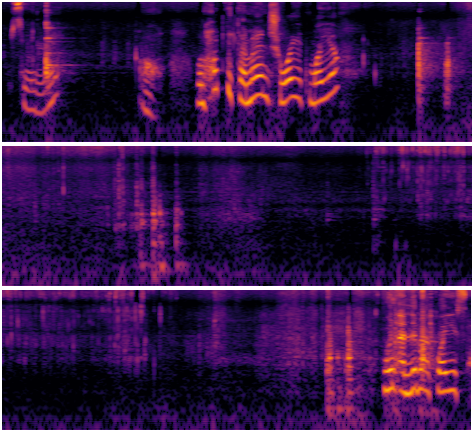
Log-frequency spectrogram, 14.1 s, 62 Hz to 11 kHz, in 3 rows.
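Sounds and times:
water pouring into liquid: 8.4s - 11.2s.

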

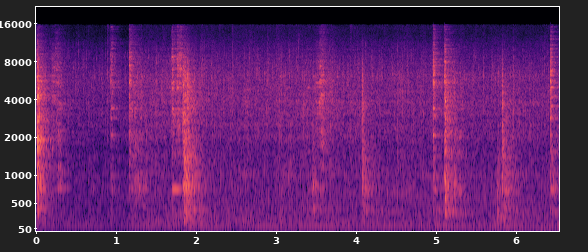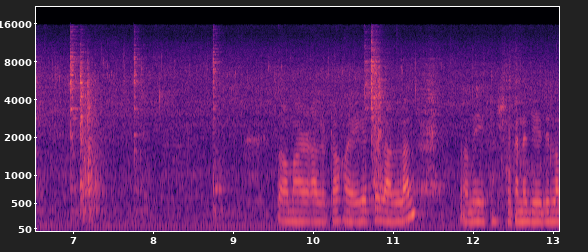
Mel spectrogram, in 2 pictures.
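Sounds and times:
metal spatula scraping a pot: 0.0s - 2.0s, 3.4s - 4.2s, 10.6s - 11.7s
potatoes sizzling in oil: 0.0s - 13.0s.

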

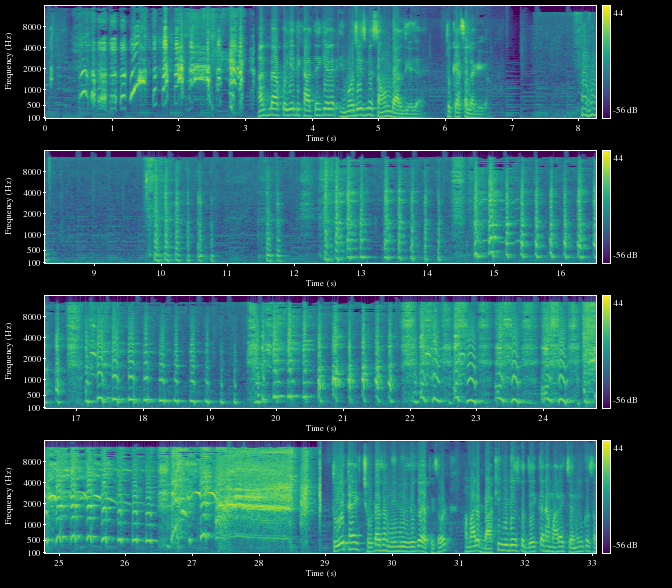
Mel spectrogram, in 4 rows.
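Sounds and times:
person laughing: 0.0s - 3.2s, 8.0s - 8.5s, 9.8s - 29.0s.

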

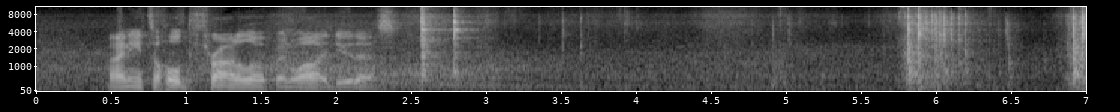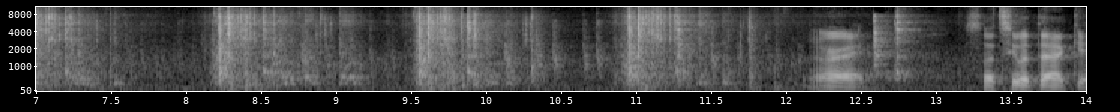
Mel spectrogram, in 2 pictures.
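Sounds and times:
motorcycle kick-starter clanking: 2.6s - 3.0s, 4.9s - 13.0s.

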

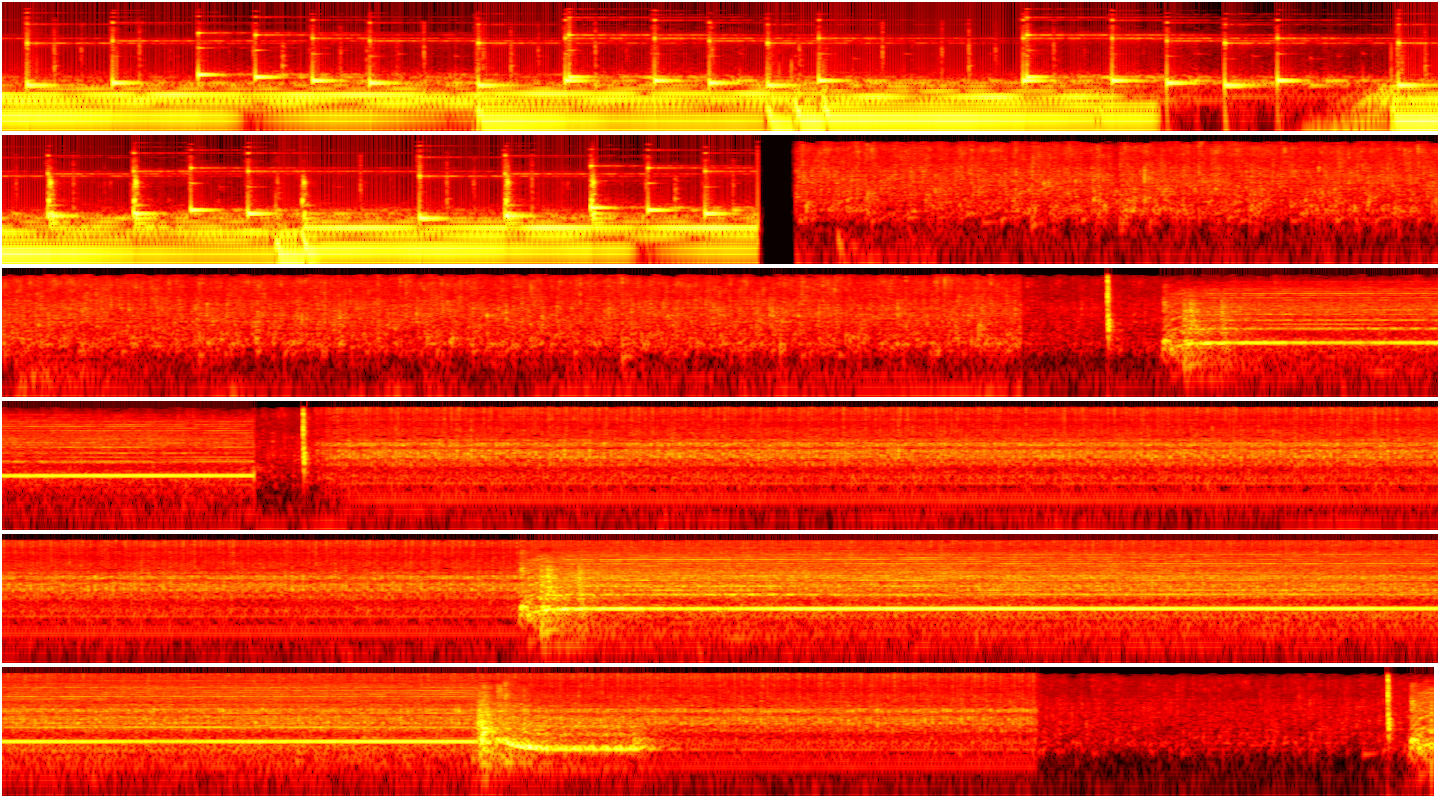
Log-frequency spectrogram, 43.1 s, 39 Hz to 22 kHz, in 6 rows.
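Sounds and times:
small motor whine: 20.2s - 41.2s.

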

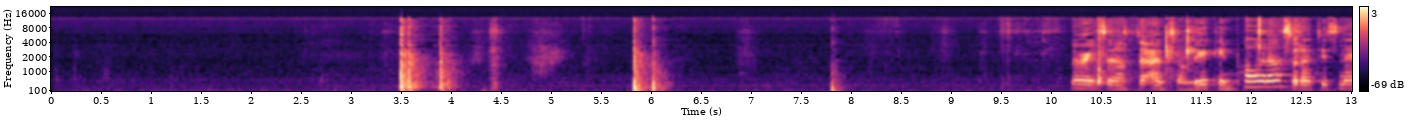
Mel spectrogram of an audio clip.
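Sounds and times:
bowls knocking on countertop: 3.5s - 4.2s, 5.8s - 6.3s.

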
